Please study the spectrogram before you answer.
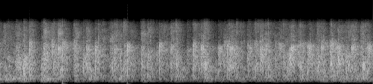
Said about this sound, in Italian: Abbiamo qui la fortuna e il piacere oggi di avere il direttore del primato nazionale, Penna della Verità, Adriano Sciampa, a cui tributerei un grande applauso da parte della sala.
